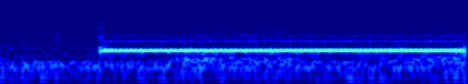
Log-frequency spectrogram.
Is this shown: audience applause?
no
